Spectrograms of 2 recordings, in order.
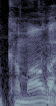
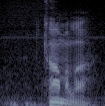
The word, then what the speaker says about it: Kamala: I don't know who Kamala is but if it's Kamala you're referring to then yes what did I say Kamala it's Kamala Kamala Kamala like Pamela Vanessa join I mean I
